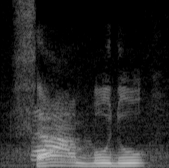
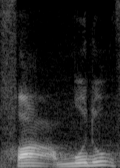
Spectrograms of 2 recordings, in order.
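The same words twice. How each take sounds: First: The first sound is light and thin. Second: The first sound is heavy and thick. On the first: The speaker calls it right. "اخلي بالي من ترقيق الفاء شويه" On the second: The speaker calls it wrong. "لكن فاعبدوا فا لا"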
